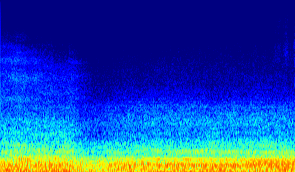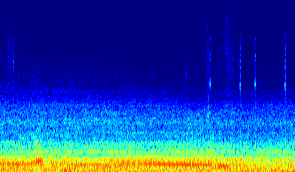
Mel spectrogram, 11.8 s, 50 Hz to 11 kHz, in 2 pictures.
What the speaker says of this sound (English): Let's do a long 4th gear pull, ease into it. I'm not gonna rev it out all the way, just a little pull.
